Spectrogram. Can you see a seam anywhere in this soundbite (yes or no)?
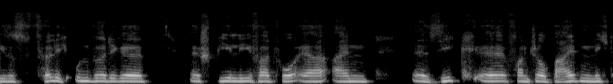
no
